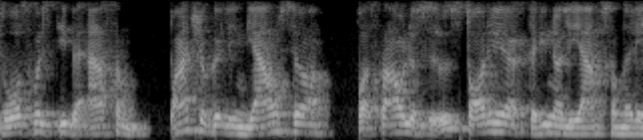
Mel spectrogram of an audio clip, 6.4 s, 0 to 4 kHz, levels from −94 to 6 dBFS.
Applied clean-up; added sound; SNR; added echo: none; none; none; none.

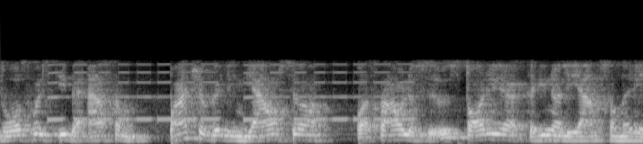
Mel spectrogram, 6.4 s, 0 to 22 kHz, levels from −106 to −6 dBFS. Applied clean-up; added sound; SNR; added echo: none; Wind instrument, woodwind instrument; 14 dB; reverberation time 1.2 s.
